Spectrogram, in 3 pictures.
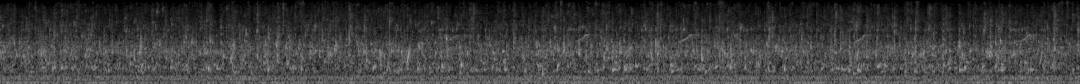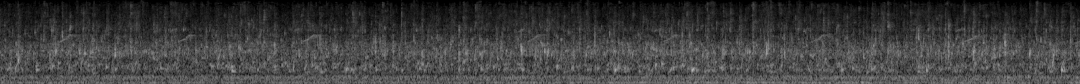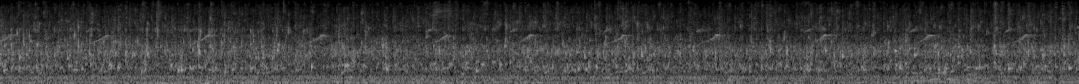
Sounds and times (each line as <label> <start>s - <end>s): small stream inside the woods 0.0s - 32.3s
